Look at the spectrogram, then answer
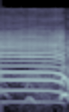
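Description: Single short bleat from a one-month-old lamb, close and clear, a bright wavering cry that drops off abruptly at the end.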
